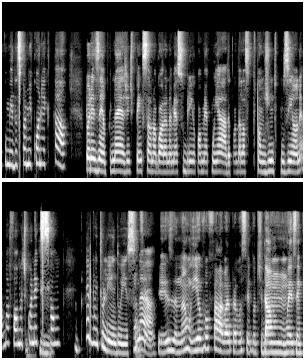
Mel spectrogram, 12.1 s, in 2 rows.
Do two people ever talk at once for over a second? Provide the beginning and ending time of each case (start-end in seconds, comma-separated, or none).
none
